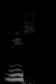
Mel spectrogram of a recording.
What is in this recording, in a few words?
"wis", mountain, wamesa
